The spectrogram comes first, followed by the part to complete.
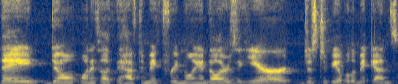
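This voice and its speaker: This woman has a medium-pitched voice and speaks with an American accent. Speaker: tech company CEO. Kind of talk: panel interview. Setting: video call from empty office.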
